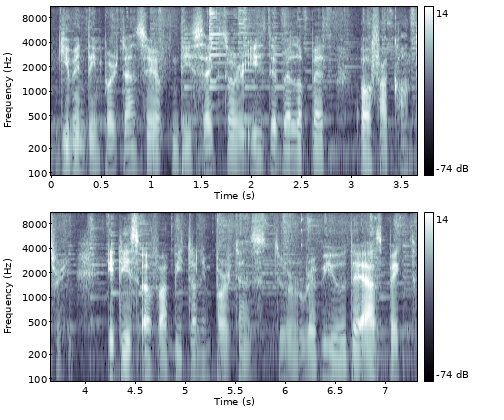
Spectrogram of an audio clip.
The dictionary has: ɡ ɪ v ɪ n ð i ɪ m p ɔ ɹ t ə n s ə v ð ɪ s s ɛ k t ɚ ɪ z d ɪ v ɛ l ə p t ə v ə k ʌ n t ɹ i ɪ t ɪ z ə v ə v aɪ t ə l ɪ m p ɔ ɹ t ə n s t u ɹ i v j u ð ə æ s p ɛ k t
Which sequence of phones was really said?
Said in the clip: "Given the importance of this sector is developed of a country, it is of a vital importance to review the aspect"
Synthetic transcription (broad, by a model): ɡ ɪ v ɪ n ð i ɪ m p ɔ ɹ t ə n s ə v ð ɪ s s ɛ k t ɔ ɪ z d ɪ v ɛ l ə p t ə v ə k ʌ n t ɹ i ɪ t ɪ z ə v ə b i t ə l ɪ m p ɔ ɹ t ə n s t u ɹ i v j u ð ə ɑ s p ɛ k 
